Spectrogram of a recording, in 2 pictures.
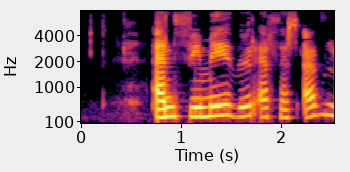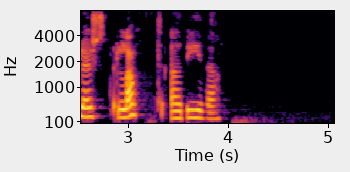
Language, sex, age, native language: Icelandic, female, 20-29, Icelandic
